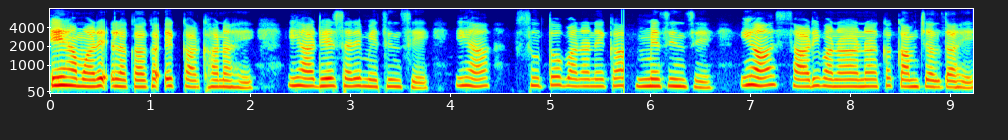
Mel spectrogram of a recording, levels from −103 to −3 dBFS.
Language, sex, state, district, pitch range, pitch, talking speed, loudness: Hindi, female, Bihar, Jahanabad, 235-265 Hz, 250 Hz, 180 wpm, -20 LUFS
